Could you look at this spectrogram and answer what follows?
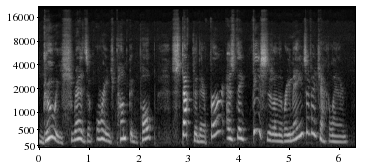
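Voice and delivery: usual speaking voice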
